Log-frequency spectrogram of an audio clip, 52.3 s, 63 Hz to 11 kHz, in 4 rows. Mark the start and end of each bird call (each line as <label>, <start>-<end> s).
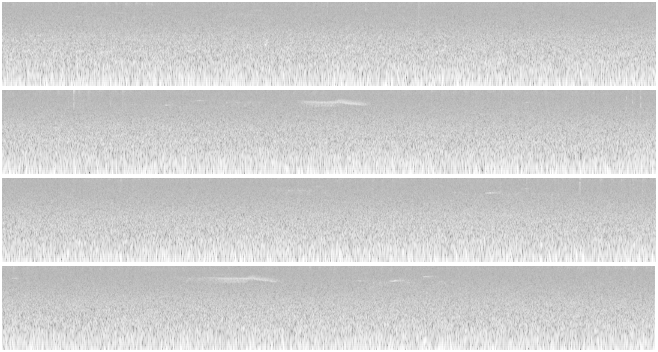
Orange-crowned Warbler (Leiothlypis celata), 18.6-20.9 s
Orange-crowned Warbler (Leiothlypis celata), 42.7-45.3 s
Townsend's Warbler (Setophaga townsendi), 46.0-48.3 s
